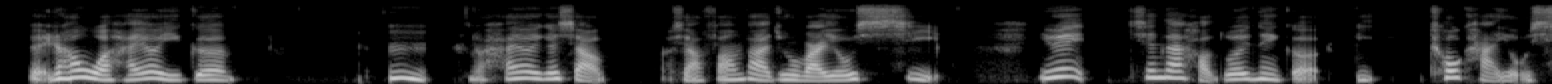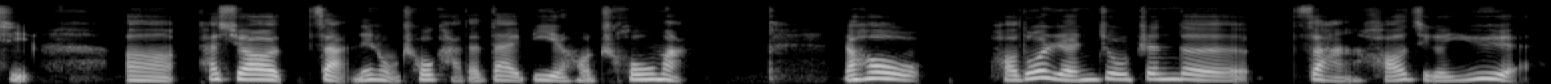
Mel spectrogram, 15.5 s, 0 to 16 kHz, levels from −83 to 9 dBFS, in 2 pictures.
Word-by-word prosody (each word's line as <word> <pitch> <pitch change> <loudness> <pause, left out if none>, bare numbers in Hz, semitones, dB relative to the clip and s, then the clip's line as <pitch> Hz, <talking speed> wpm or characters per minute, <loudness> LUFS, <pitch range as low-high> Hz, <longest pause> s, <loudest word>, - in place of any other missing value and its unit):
对， 260 - +1
然 255 +1 +6
后 305 - +8
我 240 -7 +7
还 210 +1 -2
有 265 +2 +3
一 220 - +2
个， 210 0 0 0.8
嗯 270 -6 +4 0.3
还 245 - -3
有 275 - +3
一 - - +1
个 255 - +4
小 260 - 0 0.3
小 - - -3
方 220 - -1
法 200 -5 +2
就 215 +1 0
是 - - +2
玩 175 -2 +3
儿 - - +1
游 200 +5 +2
戏， 240 -1 -5 0.5
因 290 +3 +2
为 335 -6 +2 0.2
现 300 -1 +1
在 290 -1 +5
好 270 - -4
多 230 +1 +2
那 240 -1 +2
个 205 - -3 0.5
抽 300 0 +3
卡 - - -6
游 - - -5
戏， - - -6 0.5
呃， 180 -4 -1
它 230 - -1
需 235 0 +1
要 220 -2 +8 0.2
攒 - - +1
那 205 - -1
种 205 - -2
抽 215 - -1
卡 - - -11
的 - - -6
代 185 -4 -3
币， 205 -2 -3
然 170 -3 -2
后 - - -5
抽 220 +1 +1
嘛。 220 - +2 0.8
然 210 +2 +3
后 250 -8 +4 0.3
好 200 - -3
多 275 +7 +4
人 210 -4 +2
就 235 0 0
真 235 +1 -1
的 205 -4 0 0.2
攒 195 -9 -3
好 180 +3 -3
几 205 -3 -8
个 170 - -4
月， 230 +6 0
220 Hz, 245 characters per minute, -20 LUFS, 200-255 Hz, 0.8 s, 后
